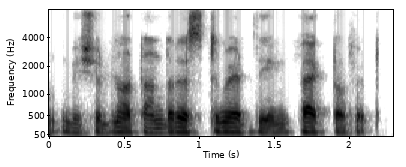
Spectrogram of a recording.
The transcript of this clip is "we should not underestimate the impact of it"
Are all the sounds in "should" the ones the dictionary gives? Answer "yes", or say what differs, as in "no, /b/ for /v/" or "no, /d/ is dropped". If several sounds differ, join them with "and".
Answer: yes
